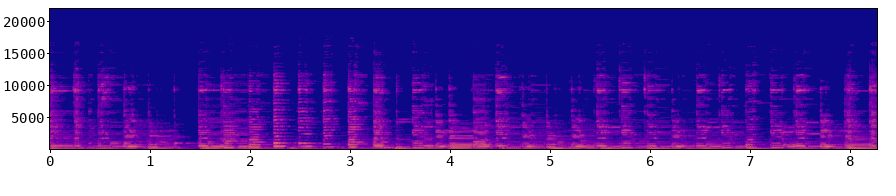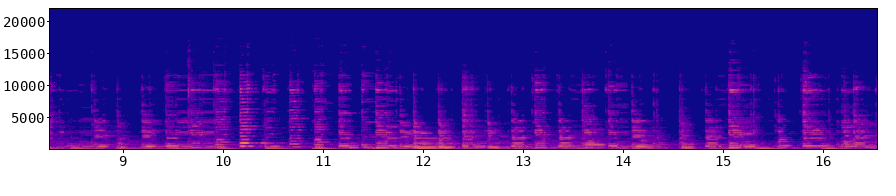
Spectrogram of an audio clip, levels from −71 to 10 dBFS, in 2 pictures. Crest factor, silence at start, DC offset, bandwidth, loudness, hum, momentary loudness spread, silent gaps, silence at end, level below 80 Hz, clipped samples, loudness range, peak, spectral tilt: 20 dB; 0 s; under 0.1%; 17.5 kHz; -30 LUFS; none; 6 LU; none; 0 s; -50 dBFS; under 0.1%; 3 LU; -10 dBFS; -4 dB/octave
